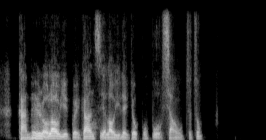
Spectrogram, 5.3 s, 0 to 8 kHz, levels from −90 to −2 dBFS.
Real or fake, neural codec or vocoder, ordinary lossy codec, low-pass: fake; codec, 16 kHz in and 24 kHz out, 0.4 kbps, LongCat-Audio-Codec, fine tuned four codebook decoder; none; 7.2 kHz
